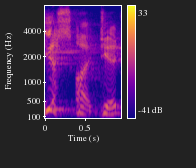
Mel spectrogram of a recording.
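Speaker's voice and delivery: put-on indignant, defensive, childlike insistence. Retelling a little brother's reply to his sister: imitating an indignant, defensive child. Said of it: "very indignantly and somewhat defensively".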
